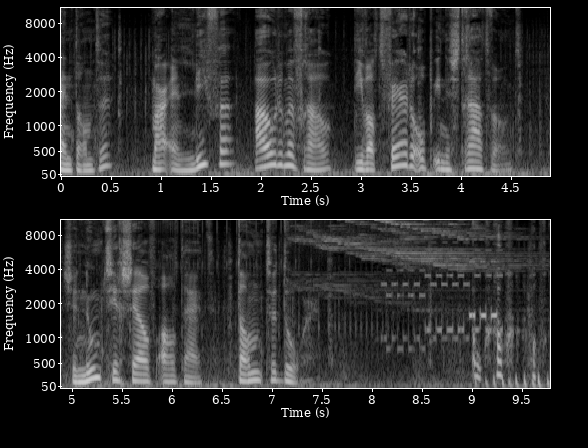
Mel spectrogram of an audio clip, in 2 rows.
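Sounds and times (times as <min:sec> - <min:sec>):
speech: 0:00.0 - 0:07.6, 0:09.0 - 0:09.7
short bright electronic telephone beeps: 0:07.2 - 0:09.7
telephone ringtone with pulsing ring pattern: 0:07.2 - 0:09.7.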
